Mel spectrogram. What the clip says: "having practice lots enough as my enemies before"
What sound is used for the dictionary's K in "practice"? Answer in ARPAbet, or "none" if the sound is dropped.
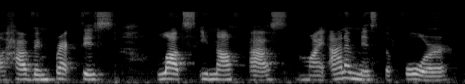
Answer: K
